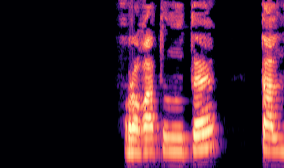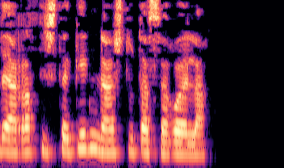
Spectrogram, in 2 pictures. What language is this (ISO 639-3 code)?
eus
